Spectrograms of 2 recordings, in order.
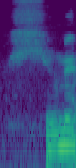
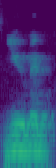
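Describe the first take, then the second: First: The opening h sound is pronounced. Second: The opening h sound is dropped. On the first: The speaker calls it right. "not human" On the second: The speaker calls it wrong. "I also don't say H's"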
